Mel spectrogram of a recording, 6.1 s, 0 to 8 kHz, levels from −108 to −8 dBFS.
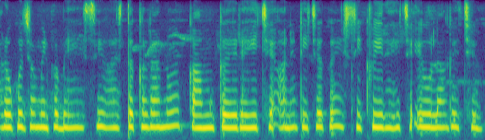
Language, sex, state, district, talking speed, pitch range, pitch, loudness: Gujarati, female, Gujarat, Valsad, 180 wpm, 275-290 Hz, 280 Hz, -15 LUFS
